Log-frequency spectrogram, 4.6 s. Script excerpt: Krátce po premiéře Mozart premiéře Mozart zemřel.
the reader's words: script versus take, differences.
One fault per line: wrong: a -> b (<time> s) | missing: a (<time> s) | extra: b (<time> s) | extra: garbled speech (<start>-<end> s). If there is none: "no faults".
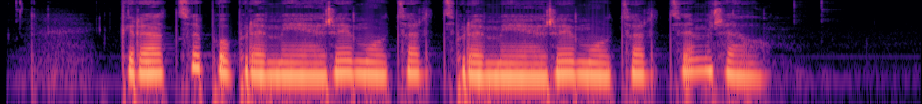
no faults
